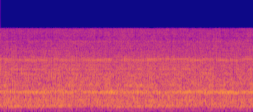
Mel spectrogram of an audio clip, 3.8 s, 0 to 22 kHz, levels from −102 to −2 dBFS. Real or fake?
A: fake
